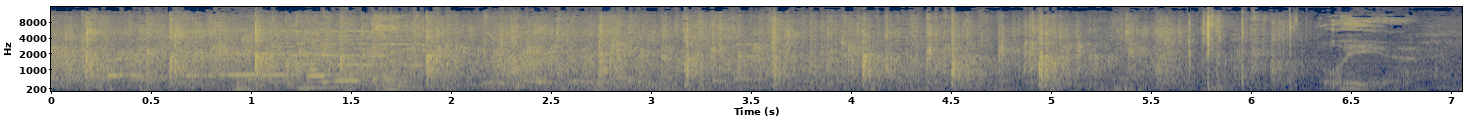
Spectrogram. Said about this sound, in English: So let's give them a round of applause as they come.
